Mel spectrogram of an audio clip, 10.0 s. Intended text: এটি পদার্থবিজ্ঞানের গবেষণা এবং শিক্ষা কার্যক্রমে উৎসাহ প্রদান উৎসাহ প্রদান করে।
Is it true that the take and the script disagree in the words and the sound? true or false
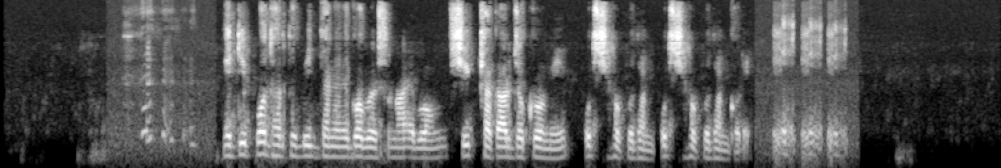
true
